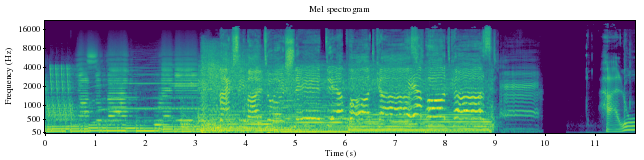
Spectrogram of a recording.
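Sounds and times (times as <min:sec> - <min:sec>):
speech: 0:00.9 - 0:09.1, 0:11.2 - 0:11.8
sheep bleating with a wavering nasal tone: 0:08.6 - 0:10.0.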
